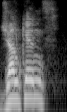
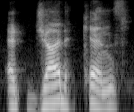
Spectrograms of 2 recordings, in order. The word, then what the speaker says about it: Judkins: There's a D in there. I think that D is silent, but anyways, throw out the D, add an N and a K, and he got it.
